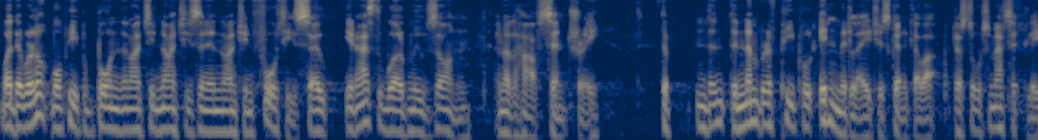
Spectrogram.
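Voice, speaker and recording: A man with an English accent, fairly low in pitch, at a very fast pace with lively intonation. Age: 70s. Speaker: professor. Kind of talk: lecture.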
